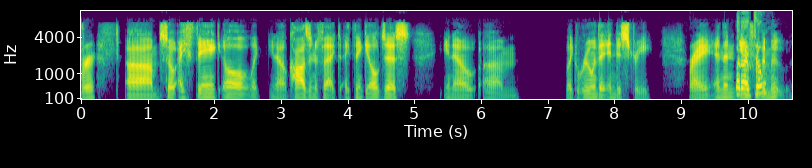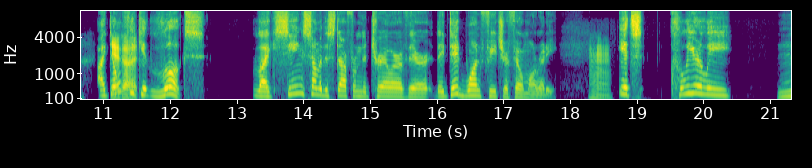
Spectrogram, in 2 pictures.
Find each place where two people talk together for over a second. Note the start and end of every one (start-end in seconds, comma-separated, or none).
none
